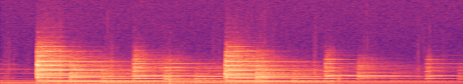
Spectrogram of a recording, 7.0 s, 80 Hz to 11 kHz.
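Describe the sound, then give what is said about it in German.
The carillon high in the tower of the old Garrison Church in Potsdam, Germany, plays slow, evenly spaced bell notes for Christmas 1940, each one ringing out and lingering into the next, with no voices, over a faint low background hum. “Das Glockenspiel hoch am Turm der alten Garnisonkirche.”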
